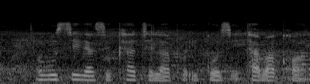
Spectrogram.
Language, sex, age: South Ndebele, female, 18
